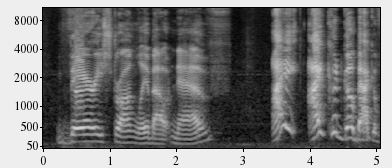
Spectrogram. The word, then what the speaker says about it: Nev: Bestie, Nev is pronounced Neeve. Am I saying his name wrong? I'm so sorry. I haven't watched an episode of Catfish in a long time. Neeve, my apologies for pronouncing it incorrectly.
